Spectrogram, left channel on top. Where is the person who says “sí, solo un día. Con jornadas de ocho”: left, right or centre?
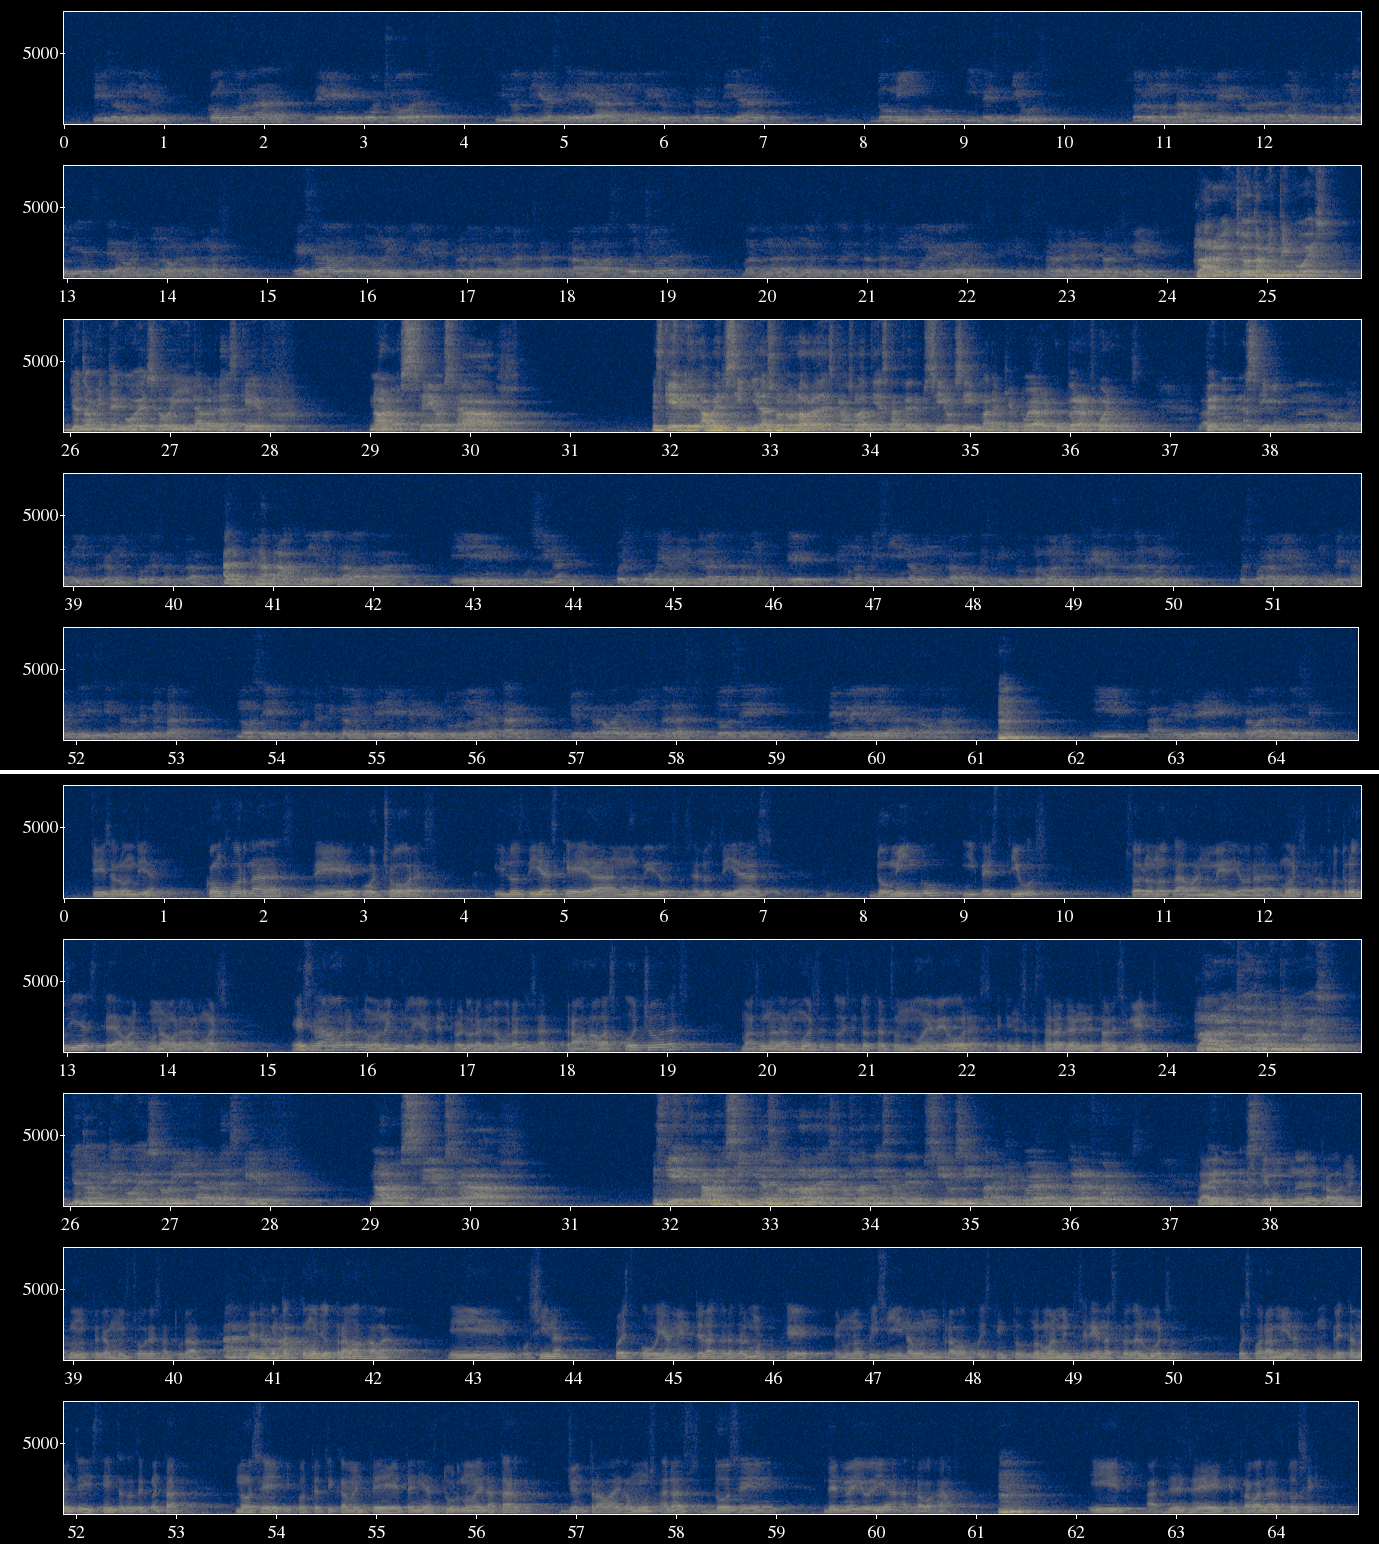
Right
